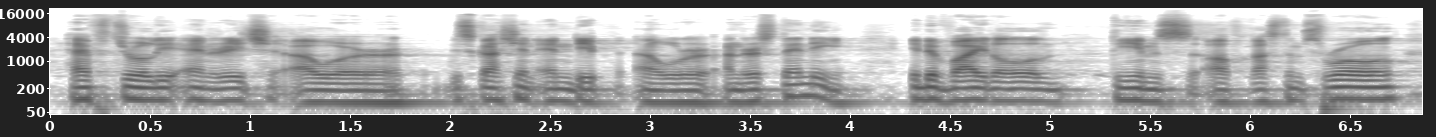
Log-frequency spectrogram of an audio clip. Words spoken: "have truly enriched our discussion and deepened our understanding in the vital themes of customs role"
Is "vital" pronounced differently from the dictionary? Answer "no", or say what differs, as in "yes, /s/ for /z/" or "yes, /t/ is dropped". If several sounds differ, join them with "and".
no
